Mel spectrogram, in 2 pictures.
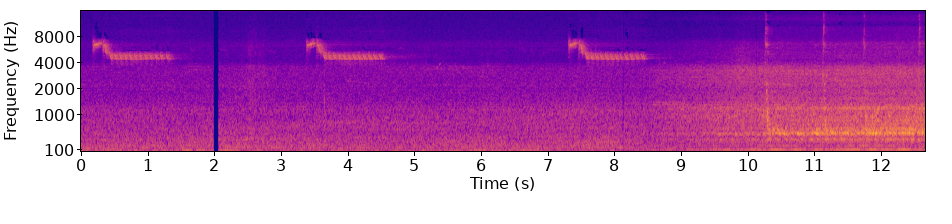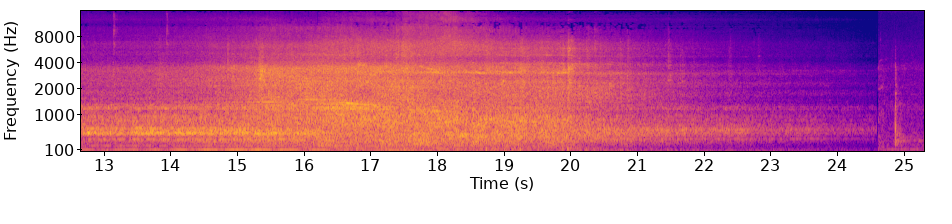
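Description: A train passing along the railway line, its noise building from about nine seconds in to a peak in the middle and fading away near the end. Before it, three short high whistles, each dropping in pitch and then holding for about a second, a few seconds apart.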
